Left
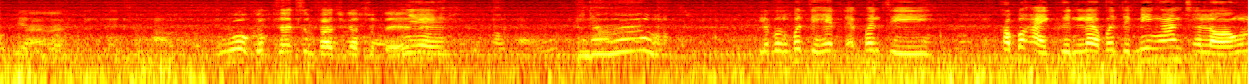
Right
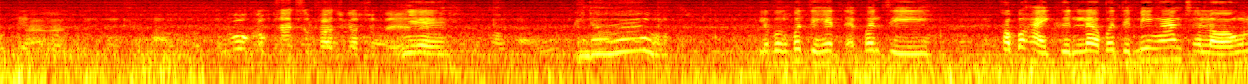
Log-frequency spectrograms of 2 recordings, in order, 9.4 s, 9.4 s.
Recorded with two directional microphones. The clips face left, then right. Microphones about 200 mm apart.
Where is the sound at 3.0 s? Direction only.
5° right (ahead or behind).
